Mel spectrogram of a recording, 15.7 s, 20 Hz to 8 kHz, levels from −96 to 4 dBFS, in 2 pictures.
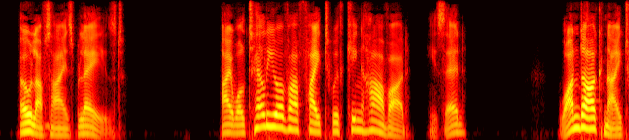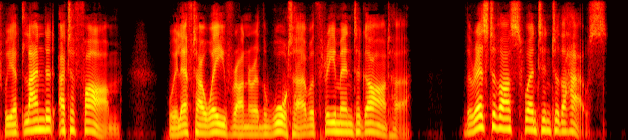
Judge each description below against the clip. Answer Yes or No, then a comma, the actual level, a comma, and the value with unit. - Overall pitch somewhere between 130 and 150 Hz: Yes, medium, 140 Hz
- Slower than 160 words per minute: No, average, 170 wpm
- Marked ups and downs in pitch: Yes, wide, 5.9 semitones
